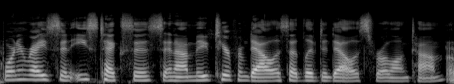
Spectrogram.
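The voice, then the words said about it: Texan accent. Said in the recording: “I'm originally from Texas, and that's the accent you hear... Sometimes it's more prevalent than others”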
